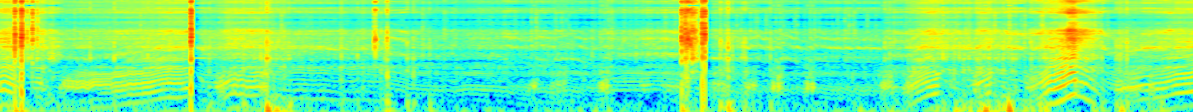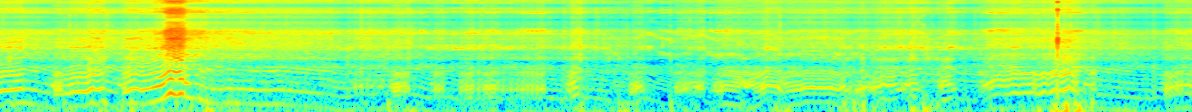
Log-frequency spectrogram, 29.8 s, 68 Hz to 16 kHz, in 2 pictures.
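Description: KTM 125 EXC's single-cylinder two-stroke engine under way on a dirt trail, its revs rising and falling with the throttle and gear changes, revving up hard twice about halfway through. A few short sharp knocks cut in.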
